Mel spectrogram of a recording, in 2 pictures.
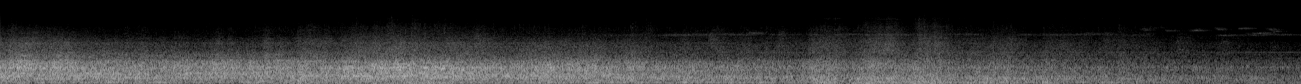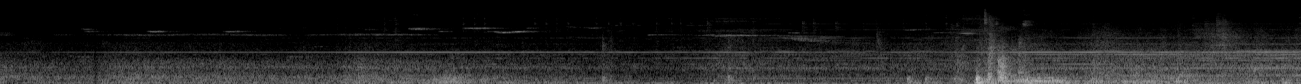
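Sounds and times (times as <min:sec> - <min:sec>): subway train rumbling: 0:00.0 - 0:26.0
wheel squeals: 0:13.9 - 0:26.0
steady high-pitched tone: 0:15.1 - 0:26.0.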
